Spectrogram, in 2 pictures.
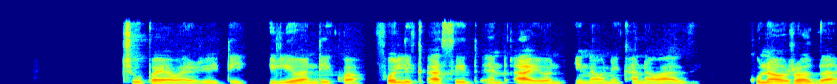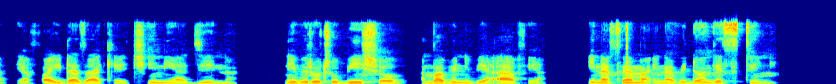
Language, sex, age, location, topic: Swahili, male, 18-24, Kisumu, health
